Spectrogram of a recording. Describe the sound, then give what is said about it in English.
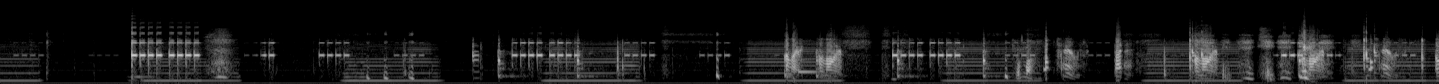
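Phone and smart speaker alarms (Siri and Alexa) going off together, a steady pulsing low beep overlapped by layered chiming electronic melodies that grow busier and louder, with no talking. “All of my alarms are coming on.”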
